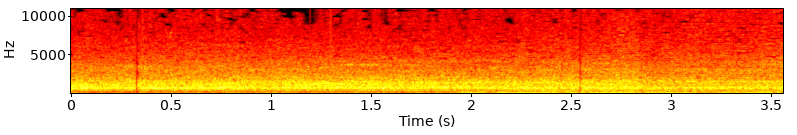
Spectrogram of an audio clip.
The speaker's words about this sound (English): That is all courtesy of ESPN, and with the noise you hear, the Temple students storming the court.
